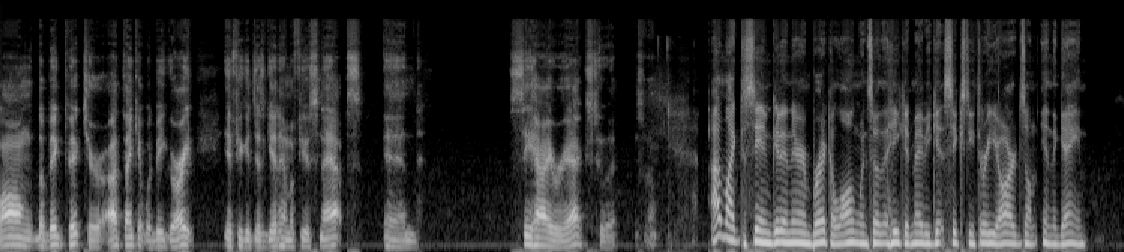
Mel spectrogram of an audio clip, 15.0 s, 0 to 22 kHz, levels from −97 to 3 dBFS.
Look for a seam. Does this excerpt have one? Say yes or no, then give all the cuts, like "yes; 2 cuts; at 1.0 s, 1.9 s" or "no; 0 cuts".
no; 0 cuts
